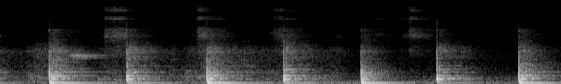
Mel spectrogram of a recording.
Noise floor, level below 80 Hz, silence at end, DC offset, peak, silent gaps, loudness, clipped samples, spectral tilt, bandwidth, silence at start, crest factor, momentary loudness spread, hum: -41 dBFS; -26 dBFS; 0 s; under 0.1%; -2 dBFS; none; -20 LUFS; under 0.1%; -9 dB/octave; 14.5 kHz; 0 s; 20 dB; 20 LU; none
